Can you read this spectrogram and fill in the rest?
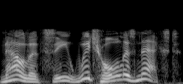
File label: commentator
